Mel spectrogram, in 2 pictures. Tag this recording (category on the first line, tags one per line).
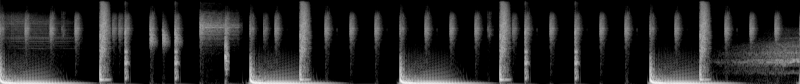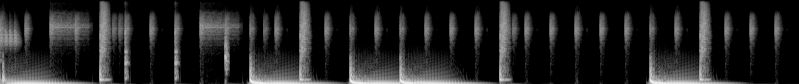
Music > Multiple instruments
sample
drum
trap-drums
1lovewav
hip-hop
